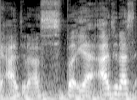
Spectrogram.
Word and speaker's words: Adidas: I know Americans say Adidas, I'm British, so I'm just gonna say Adidas, but yeah, Adidas x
